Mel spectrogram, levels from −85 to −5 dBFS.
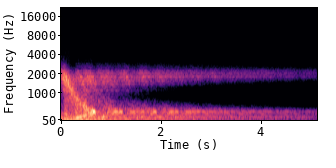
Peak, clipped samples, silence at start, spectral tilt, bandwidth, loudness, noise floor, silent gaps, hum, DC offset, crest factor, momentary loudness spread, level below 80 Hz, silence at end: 0 dBFS; under 0.1%; 0 s; -10.5 dB/octave; 2.9 kHz; -22 LUFS; -48 dBFS; none; none; under 0.1%; 22 dB; 27 LU; -34 dBFS; 0.45 s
